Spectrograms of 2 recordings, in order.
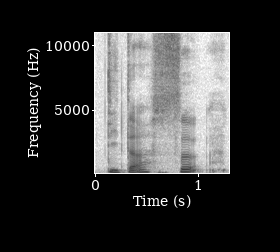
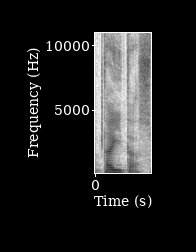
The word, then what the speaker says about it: Titas: Et à côté de ça, les nouveaux Ultras, donc Taiga, Titas et Fuma. Ah oui, je le prononce très mal, hein, Taitas plutôt, ce serait mieux.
